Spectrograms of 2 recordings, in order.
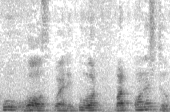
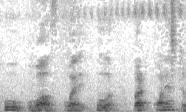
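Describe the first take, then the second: First: Very slow question, rising at the end; slow model read. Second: "Who" set apart by a pause, then slow; pause after who. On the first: (धीमा प्रश्न वाचन) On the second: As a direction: split off "Who" before the rest. ("Who" के बाद रुककर पढ़ना) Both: Shown as a demonstration. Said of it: "कैसे बोलेंगे?".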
